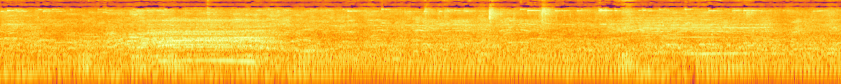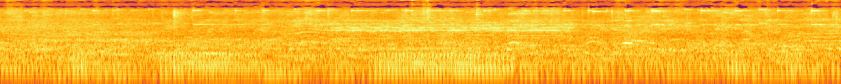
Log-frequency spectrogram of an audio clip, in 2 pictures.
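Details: Cattle at a livestock market in East Java, Indonesia, where breeding cows are offered for sale. A low, drawn-out moo swells near the two-second mark, set against constant crowd chatter, traders talking and faint background music.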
